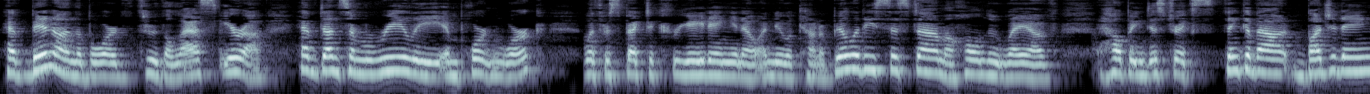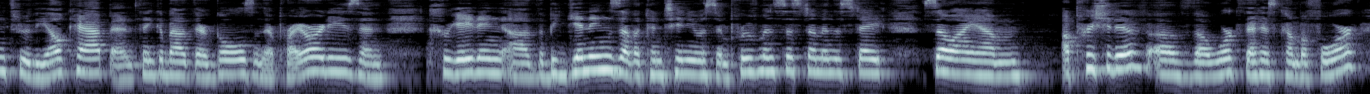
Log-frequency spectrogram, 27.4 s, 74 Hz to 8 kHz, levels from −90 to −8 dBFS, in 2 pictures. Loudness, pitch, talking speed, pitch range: -25 LUFS, 200 Hz, 155 wpm, 185-225 Hz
